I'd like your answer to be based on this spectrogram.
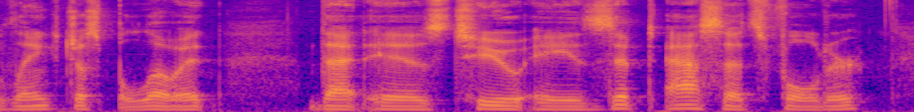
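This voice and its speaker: In a very clean recording with a silent background, a man speaks quietly at a fairly low pitch. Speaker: game development tutorial maker. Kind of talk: tutorial. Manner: quiet, keeping voice down; hesitant, many fillers.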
